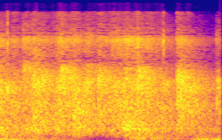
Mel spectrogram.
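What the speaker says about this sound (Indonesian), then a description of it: "Kasih tepuk tangan buat Tuhan yang luar biasa" A church congregation claps during a sermon, a steady dense wash of applause at moderate volume running throughout with no talk over it.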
